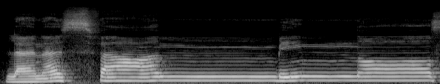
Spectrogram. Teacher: convert the sound of Tanween, which is in, to Mim, and prolong it a little bit more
